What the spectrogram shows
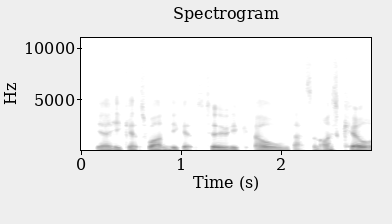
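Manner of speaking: flat, dead-level monotone with no enthusiasm. Recalling first posting online, the speaker imitates their own monotone voice. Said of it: "my voice was so monotone".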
